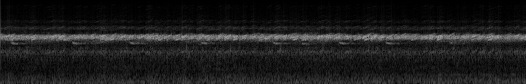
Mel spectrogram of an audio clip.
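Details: Spring peepers and other tree frogs chorusing early in the year at a farm pond. An intense, continuous high-pitched peeping holds steady throughout. Repeated brief lower slurred calls punctuate it, with little else audible.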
